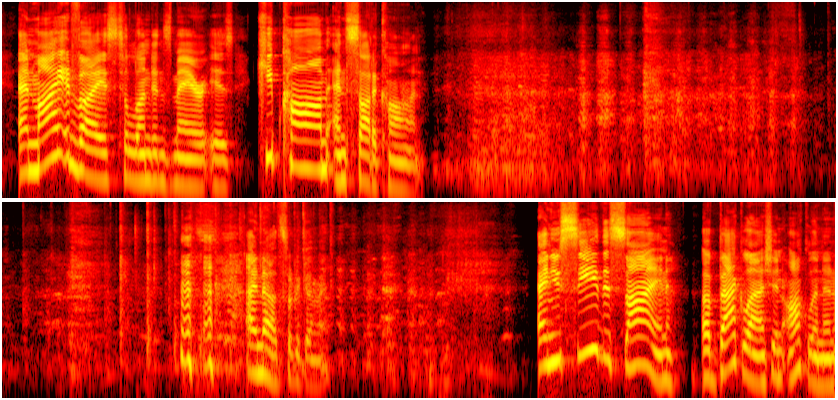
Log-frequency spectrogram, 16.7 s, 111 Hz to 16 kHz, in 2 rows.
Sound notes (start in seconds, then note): 4.4 audience laughing; 4.7 laughing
